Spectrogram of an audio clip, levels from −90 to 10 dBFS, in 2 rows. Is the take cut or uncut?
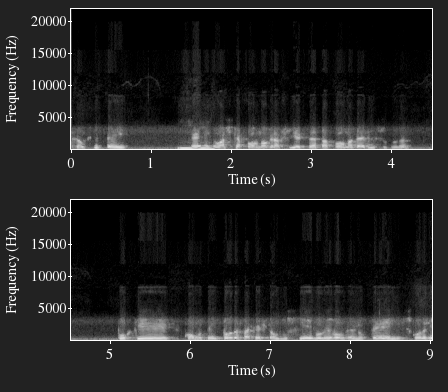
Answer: cut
